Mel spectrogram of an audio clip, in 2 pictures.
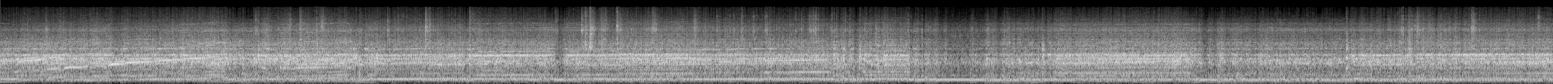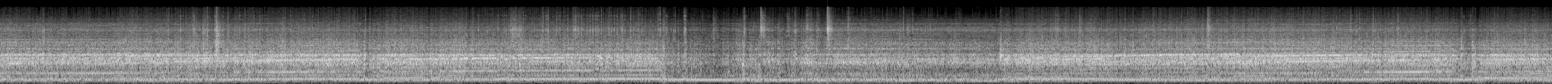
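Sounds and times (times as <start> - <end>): car engine running hard: 0.0 - 31.0
road noise: 0.0 - 31.0.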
